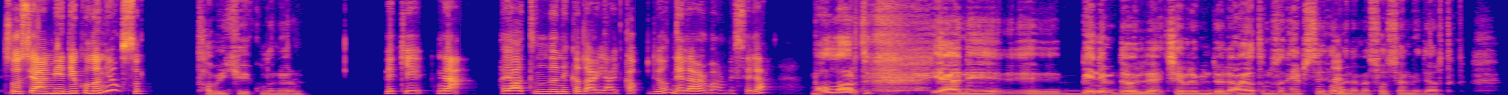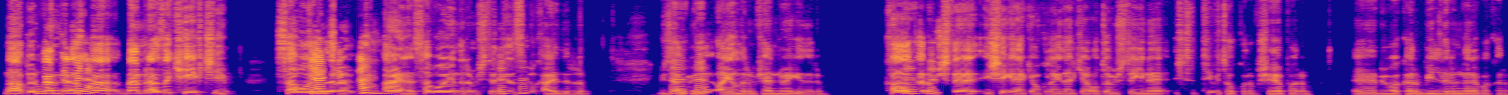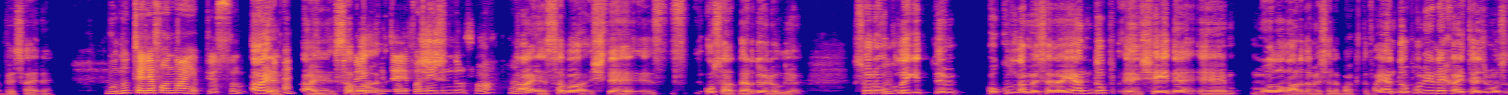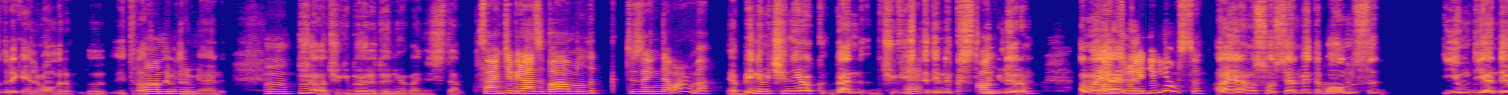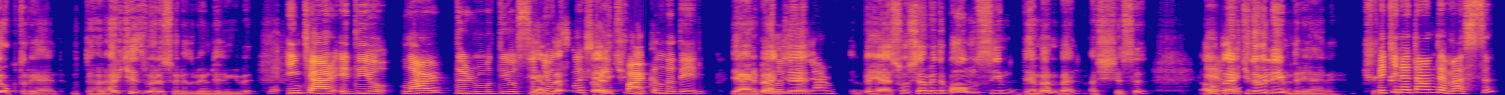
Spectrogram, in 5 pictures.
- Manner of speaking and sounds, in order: other background noise; tapping; exhale; laughing while speaking: "Gerçekten!"; in English: "tweet"; unintelligible speech
- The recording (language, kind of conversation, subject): Turkish, podcast, Sosyal medyayı hayatında nasıl kullanıyorsun, biraz paylaşır mısın?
